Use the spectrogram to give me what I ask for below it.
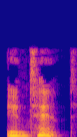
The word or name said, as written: intent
